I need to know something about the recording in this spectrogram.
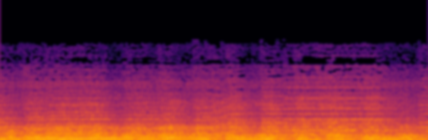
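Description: Carousel music, fairground organ in style, playing steadily as the galloper ride turns, with held chords over a moving bass line.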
